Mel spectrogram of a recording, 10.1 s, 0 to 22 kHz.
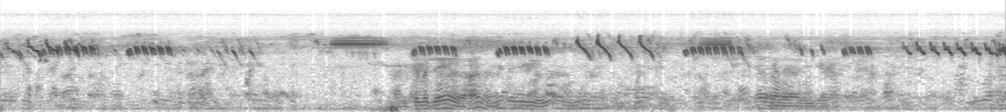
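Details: Song of a European greenfinch at a 2018 singing competition at El Torviscal, Seville, Spain: high rapid trilled phrases and rolling twitters, a sustained wheeze near the middle, separated by short pauses, with continual human chatter underneath.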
